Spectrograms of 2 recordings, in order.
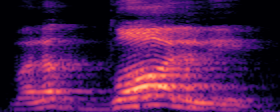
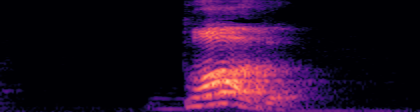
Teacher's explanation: زبان کا جو ابتدائی سرہ ہے اسے مکمل پھیلانا ہے اور یہاں دانتوں کے ساتھ لگانا ہے. ضاد دانتوں کی بالکل جہاں سے دانت شروع ہوتے ہیں داڑھوں کے ساتھ لگانا ہوتا ہے دراصل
